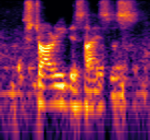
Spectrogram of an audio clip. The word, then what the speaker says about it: stare decisis: story decisis is important this is pronounced as story decisis okay doctrine of precedent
